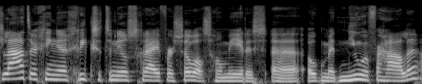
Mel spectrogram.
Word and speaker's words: Homerus: En pas later gingen grote Griekse toneelschrijvers, zoals Homerus, zeg ik het goed, Geiten? – Ja, volgens mij wel. Homerus.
